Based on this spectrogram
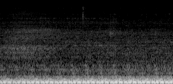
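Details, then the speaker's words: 2007 Cadillac Escalade EXT V8, just started after sitting about 2 years; deep, steady rumble with an even low pulse and no knocks or misses; idling smoothly. "Yeah, it's just sitting here idling as pretty as you please."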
